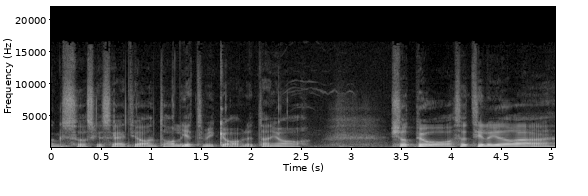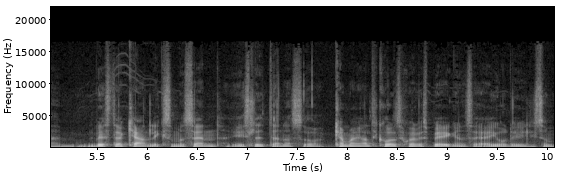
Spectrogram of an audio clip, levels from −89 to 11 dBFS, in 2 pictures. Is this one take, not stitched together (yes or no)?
no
